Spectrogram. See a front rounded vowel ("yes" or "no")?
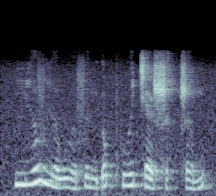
no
